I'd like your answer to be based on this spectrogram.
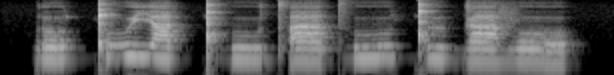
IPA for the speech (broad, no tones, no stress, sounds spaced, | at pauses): ɾ o ǃ u j a ǃʰ u tʼ a t̪ʰ u ǃ ɯ ɡ a v o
